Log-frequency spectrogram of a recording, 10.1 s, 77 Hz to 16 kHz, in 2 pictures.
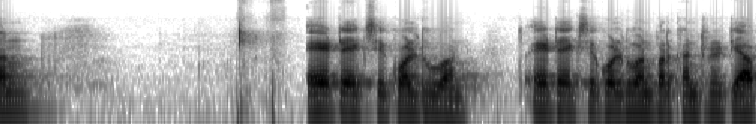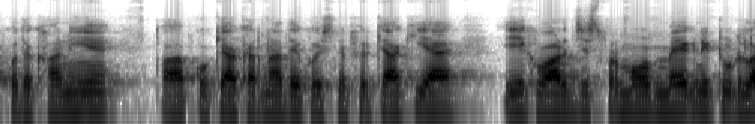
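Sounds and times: man speaking: 0.0s - 0.4s, 2.0s - 10.0s.

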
